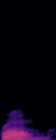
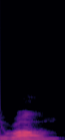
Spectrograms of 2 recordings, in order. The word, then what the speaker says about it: wrong: guess silent W like wrong usually W is silent when there is R after the W so we say wrong rest right wrote who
